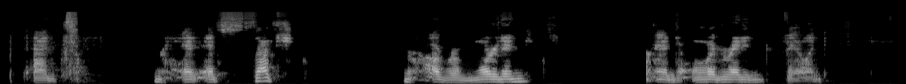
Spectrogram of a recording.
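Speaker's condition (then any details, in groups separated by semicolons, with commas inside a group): Muscular dystrophy; congenital, wheelchair user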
